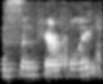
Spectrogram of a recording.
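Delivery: usual speaking voice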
